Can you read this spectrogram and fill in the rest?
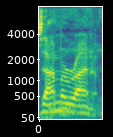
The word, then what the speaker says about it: Zamorano: My returning guest tonight, in the studio no less, ornithologist, professor of natural resources management at Zamorano. Is that how you pronounce it? Is that the correct thing? That's close enough. It's Zamorano.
